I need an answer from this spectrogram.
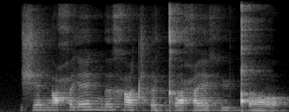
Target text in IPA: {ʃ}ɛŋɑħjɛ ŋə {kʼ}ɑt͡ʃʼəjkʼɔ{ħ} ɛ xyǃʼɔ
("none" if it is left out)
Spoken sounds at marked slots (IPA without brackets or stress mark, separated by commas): ʃ, x, ħ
